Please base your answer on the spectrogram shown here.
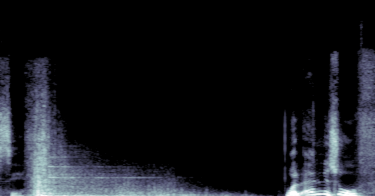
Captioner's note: sound effect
